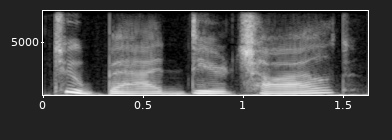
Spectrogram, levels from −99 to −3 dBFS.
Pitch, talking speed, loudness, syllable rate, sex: 195 Hz, 150 wpm, -15 LUFS, 2.6 syllables/s, female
